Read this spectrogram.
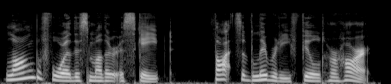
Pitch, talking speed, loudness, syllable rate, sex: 185 Hz, 170 wpm, -18 LUFS, 5.7 syllables/s, female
